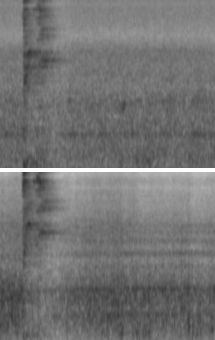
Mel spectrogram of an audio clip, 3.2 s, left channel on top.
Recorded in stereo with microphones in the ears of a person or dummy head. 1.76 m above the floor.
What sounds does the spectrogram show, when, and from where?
0.3 s a clunk: 50° right (ahead or behind), 1.9 m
